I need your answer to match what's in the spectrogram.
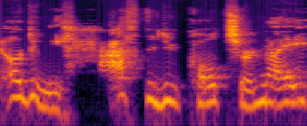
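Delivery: ordinary delivery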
